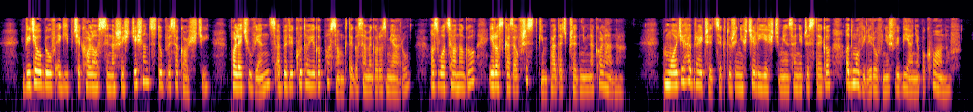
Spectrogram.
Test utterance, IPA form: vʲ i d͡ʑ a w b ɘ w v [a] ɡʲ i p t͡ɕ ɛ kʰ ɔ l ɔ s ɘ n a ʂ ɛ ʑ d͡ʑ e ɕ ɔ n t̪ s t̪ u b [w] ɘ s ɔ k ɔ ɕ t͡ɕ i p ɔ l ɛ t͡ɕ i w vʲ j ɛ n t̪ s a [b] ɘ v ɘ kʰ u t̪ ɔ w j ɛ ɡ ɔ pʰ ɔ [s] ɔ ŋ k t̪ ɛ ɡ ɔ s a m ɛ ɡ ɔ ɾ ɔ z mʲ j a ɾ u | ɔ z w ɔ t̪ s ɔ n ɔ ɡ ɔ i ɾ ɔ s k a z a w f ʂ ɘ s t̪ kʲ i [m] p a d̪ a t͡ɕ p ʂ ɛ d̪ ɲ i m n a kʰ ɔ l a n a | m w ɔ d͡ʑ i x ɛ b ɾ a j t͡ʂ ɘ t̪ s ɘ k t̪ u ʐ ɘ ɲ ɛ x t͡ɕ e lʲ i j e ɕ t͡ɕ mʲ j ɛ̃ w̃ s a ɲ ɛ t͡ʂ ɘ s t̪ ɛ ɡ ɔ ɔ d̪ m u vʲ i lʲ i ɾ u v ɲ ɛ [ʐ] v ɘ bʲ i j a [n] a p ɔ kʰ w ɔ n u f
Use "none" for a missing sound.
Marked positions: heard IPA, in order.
ɛ, v, b, s, m, ʐ, ɲ

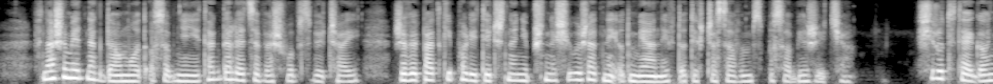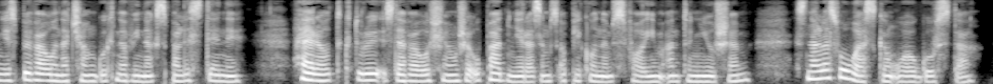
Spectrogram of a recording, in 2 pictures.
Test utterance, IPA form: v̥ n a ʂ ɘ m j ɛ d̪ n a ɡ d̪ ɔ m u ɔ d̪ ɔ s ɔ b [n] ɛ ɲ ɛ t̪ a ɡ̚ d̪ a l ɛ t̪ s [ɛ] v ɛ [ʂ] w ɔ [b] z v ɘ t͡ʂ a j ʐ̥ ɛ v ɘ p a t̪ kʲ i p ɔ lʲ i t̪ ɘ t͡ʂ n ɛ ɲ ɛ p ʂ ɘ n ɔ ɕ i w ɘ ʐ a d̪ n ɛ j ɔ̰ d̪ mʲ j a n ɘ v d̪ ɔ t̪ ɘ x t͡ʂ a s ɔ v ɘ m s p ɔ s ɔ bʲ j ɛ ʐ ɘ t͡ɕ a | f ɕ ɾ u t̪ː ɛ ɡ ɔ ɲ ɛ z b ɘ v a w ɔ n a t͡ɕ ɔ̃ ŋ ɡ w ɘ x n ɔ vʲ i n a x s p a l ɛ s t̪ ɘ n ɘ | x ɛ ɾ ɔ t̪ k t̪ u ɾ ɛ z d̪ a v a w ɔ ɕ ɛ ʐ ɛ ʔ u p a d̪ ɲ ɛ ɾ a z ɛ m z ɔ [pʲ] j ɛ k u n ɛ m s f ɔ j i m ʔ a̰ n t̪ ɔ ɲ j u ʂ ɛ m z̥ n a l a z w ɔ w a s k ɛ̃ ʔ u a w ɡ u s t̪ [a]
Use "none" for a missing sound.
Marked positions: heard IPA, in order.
ɲ, ɛ, ʂ, v, pʲ, a

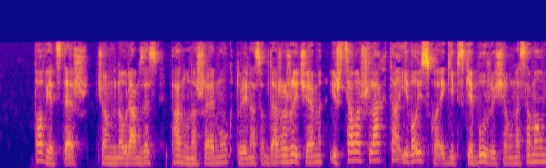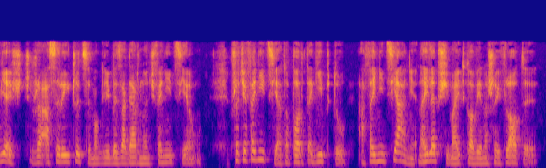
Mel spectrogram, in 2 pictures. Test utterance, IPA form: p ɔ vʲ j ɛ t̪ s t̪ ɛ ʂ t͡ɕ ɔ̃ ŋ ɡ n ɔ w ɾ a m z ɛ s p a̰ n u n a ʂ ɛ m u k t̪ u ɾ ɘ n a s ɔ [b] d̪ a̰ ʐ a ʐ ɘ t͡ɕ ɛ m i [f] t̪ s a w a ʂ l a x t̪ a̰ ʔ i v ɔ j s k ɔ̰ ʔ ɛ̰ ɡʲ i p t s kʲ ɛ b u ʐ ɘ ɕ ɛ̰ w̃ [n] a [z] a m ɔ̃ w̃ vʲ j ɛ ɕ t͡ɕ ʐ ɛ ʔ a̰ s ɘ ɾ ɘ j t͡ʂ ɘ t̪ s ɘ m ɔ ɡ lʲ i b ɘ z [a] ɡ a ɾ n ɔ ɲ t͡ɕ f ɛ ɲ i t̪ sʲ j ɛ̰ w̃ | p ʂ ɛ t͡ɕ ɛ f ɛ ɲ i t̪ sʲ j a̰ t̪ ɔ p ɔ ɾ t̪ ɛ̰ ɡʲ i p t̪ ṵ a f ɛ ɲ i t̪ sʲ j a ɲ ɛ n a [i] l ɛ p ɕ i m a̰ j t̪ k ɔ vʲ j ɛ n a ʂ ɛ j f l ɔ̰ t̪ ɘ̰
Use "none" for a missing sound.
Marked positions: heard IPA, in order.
b, ʂ, n, s, a, j

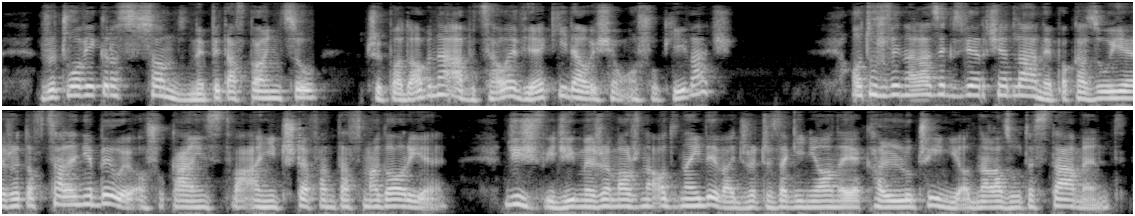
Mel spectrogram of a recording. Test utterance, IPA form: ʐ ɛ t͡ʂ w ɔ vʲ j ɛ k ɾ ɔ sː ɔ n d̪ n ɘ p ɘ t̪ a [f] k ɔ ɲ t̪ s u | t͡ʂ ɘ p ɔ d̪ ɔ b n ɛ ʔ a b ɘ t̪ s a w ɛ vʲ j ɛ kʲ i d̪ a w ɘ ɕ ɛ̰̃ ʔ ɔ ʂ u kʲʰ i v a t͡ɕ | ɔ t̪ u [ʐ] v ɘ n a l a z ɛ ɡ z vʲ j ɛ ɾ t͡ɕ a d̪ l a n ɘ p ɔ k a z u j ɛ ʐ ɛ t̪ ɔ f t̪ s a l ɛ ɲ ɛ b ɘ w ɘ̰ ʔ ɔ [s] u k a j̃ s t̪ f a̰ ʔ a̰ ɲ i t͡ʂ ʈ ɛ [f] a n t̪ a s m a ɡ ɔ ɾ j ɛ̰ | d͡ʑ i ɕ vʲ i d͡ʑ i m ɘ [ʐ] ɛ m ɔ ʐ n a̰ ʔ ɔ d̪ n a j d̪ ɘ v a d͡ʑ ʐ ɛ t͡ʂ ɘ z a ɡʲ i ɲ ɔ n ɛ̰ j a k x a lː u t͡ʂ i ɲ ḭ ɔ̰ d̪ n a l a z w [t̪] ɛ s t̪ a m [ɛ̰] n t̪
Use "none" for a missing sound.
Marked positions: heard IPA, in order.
f, ʐ, ʂ, f, ʐ, t̪, ɛ̰

